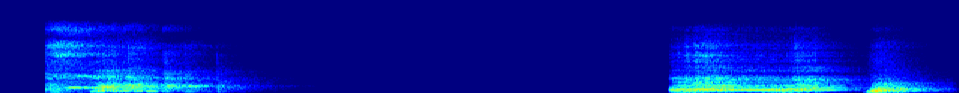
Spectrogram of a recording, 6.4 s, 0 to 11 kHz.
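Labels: At 0.28 seconds, laughter can be heard. After that, at 4.45 seconds, you can hear furniture moving. Next, at 5.75 seconds, whooshing is heard.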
